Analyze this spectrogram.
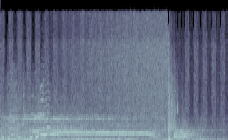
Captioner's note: screaming; grunting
